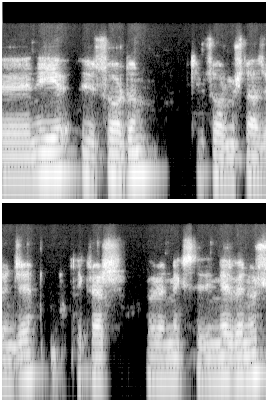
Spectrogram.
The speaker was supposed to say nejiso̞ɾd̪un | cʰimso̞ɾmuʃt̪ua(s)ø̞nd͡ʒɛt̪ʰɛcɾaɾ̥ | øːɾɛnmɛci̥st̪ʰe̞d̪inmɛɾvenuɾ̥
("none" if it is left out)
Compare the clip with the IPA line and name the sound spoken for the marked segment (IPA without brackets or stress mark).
z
